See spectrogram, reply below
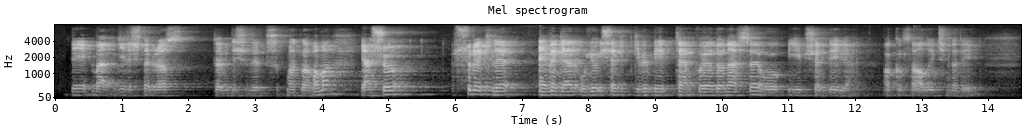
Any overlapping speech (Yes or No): No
